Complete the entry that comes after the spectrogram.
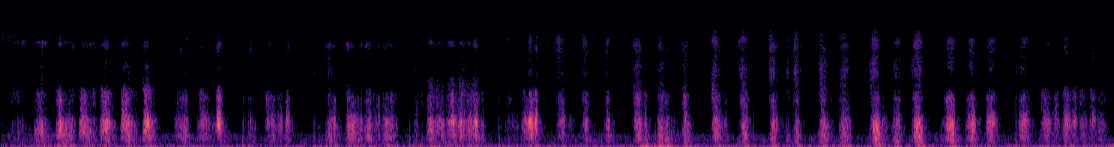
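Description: Black-painted nails scratch the fabric surface of a padded blue denim bag held upright. The result is a quick, steady run of short, dry scraping strokes with a soft midrange rasp and a faint low rumble underneath.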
